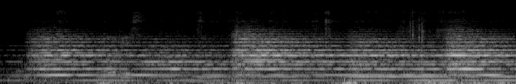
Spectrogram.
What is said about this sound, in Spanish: Este es un sitio en el que, junto al cenáculo, está también lo que la tradición judía moderna dice que es la tumba de David. Hace muy poquito, hemos escuchado las campanas que son el sonido con el que los cristianos llaman a la oración.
